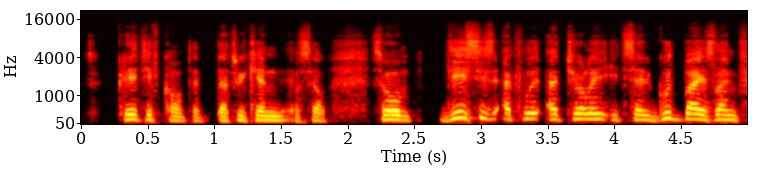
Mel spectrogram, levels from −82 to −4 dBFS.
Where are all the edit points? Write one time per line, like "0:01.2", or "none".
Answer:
0:01.6
0:02.6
